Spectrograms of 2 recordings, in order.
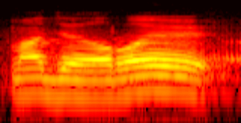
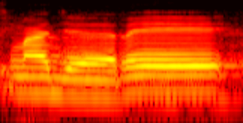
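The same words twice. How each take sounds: First: The r sound is heavy and thick. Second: The r sound is light and thin. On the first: The speaker calls it wrong. "jangan membacanya dengan tafkhim, majere, re, ha, salah" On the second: The speaker calls it right.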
